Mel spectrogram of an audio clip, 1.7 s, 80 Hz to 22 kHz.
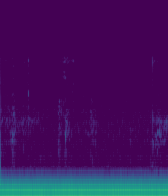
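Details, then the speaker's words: Defender SPK LX 2.1 speakers opened for repair: both satellite channels play, but the subwoofer channel gives only a steady low mains hum with buzzing undertone and no program sound. "итак я уже разобрал проблема какая два канала работают а если включаем саббуфер он просто будет"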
